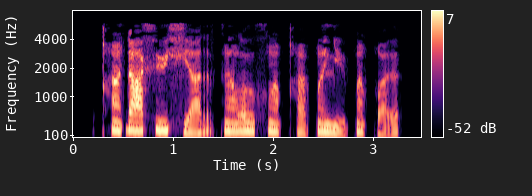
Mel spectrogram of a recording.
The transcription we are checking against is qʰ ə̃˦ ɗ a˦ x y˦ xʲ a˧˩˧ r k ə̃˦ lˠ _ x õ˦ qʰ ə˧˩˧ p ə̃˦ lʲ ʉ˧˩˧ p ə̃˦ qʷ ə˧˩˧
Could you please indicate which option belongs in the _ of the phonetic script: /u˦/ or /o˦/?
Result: u˦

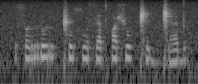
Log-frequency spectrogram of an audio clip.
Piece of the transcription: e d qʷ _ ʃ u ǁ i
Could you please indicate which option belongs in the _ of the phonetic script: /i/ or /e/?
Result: i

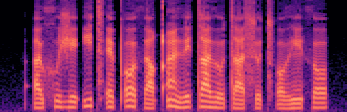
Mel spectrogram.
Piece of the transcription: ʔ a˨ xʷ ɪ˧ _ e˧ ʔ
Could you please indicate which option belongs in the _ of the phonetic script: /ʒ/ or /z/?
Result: ʒ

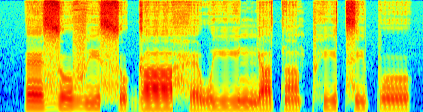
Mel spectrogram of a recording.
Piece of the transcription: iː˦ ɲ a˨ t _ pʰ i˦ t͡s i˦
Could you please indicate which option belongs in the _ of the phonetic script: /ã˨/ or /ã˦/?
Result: ã˨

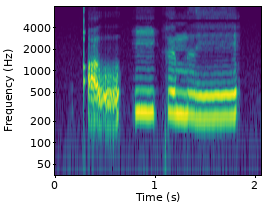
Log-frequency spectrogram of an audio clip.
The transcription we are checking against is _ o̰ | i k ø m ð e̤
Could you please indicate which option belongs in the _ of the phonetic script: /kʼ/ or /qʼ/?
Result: qʼ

